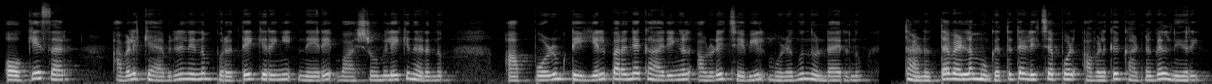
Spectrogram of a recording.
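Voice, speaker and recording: A woman narrating a romance story in a measured, scripted reading. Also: medium pitch, fairly even intonation, dark tone.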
